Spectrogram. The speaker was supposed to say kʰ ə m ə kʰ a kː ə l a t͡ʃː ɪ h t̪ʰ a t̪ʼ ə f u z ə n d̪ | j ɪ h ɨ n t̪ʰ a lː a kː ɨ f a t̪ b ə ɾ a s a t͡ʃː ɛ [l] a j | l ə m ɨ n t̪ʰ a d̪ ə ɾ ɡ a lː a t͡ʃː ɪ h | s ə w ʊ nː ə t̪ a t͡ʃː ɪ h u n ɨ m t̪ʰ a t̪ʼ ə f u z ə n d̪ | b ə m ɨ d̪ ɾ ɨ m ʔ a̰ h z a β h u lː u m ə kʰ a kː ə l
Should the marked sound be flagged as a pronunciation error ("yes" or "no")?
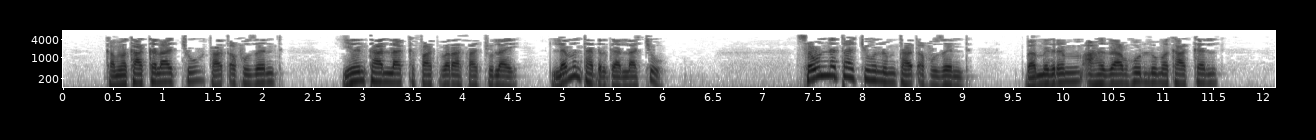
no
